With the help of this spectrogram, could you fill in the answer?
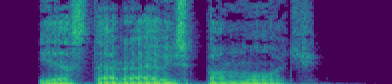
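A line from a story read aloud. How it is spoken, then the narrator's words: Whispering. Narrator (Russian): нашептывал я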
